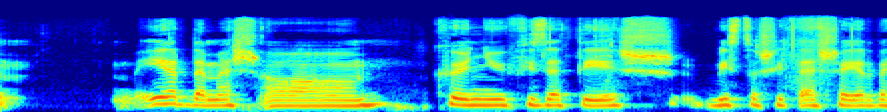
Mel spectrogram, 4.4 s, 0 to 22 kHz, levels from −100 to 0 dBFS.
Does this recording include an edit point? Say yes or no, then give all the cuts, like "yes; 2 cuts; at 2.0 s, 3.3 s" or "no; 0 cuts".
no; 0 cuts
